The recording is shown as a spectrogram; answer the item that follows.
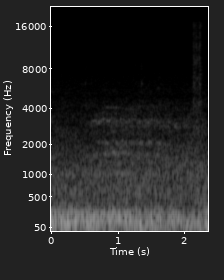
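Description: A horse whinnying faintly for a little over a second, starting about half a second in, over a low steady rumble.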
